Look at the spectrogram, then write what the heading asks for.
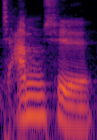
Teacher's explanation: Notice it's not spelled Jamsil, it's Jamsil is the spelling, but the pronunciation, of course, is right in between that J and that CH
